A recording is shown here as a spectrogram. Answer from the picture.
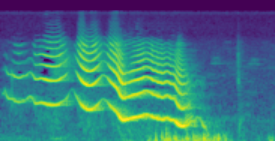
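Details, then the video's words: A pet green parrot, a talking bird said to say "mummy" and "papa", speaks a few word-like syllables in a high, nasal voice that rise and fall over about two seconds, followed by quiet room noise. "मम्मी - पापा बोलने वाला तोता"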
